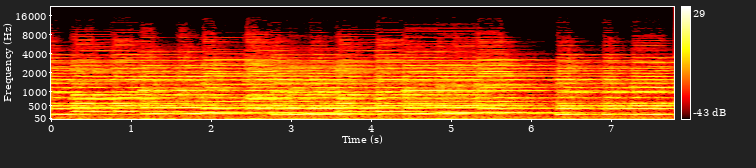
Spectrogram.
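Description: Pipe organ playing a carol melody over sustained chords, the notes changing in steady succession, with a short break between phrases about six seconds in.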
